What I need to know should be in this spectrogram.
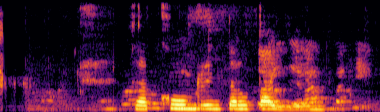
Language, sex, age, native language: Icelandic, male, 10, Icelandic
